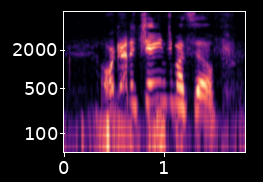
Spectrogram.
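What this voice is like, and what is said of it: Impersonated character voice. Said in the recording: “impersonations”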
